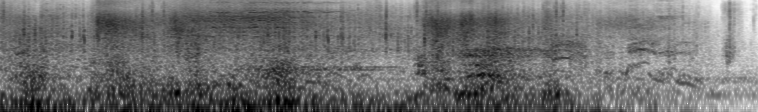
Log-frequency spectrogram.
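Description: Fiery magic spells roar and crackle in rapid bursts.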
